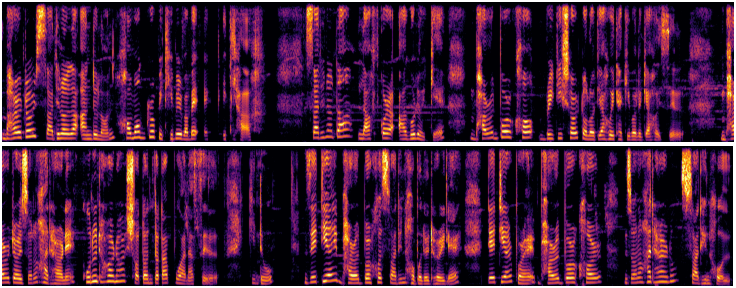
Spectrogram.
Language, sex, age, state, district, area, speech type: Assamese, female, 18-30, Assam, Charaideo, urban, spontaneous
